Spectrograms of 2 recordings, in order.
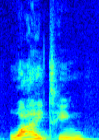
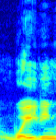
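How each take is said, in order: First: The first vowel sounds like the vowel in 'white'. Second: The first vowel sounds like the vowel in 'wait'.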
